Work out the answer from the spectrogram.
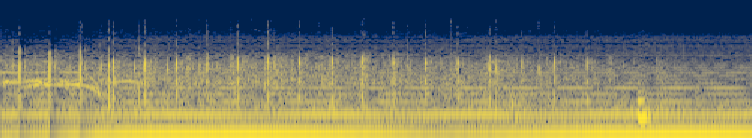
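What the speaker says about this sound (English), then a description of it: "let's all clap for the real ones who helped us out." Commencement audience clapping at a college graduation ceremony, a spread of scattered individual claps over a steady hall hum, moderately loud and continuous.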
